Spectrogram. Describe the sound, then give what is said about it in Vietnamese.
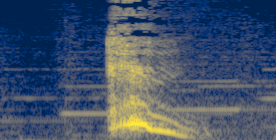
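A single dry throat clearing, one short rough burst that slides downward in pitch, heard alone against near silence. “Tước Vĩ ho khan một tiếng”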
